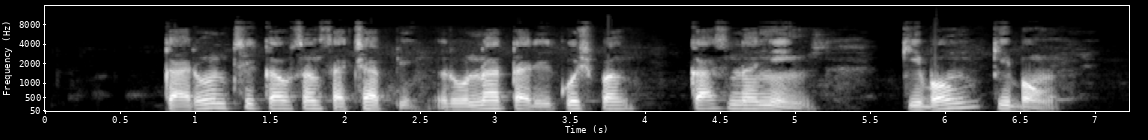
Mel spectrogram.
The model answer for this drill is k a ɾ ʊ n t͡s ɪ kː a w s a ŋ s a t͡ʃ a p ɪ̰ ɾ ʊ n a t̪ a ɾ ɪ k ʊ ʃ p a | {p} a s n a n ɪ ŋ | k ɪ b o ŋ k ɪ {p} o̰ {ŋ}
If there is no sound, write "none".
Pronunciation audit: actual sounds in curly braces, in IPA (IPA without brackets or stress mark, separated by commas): k, b, ŋ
